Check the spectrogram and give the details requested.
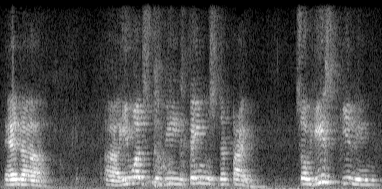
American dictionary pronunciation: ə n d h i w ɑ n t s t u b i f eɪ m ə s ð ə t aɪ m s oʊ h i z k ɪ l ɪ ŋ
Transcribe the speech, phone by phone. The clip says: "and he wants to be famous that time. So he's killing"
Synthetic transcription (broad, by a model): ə n d h i w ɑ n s t u b i f eɪ m ə s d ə t aɪ m s oʊ h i s k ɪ l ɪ ŋ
